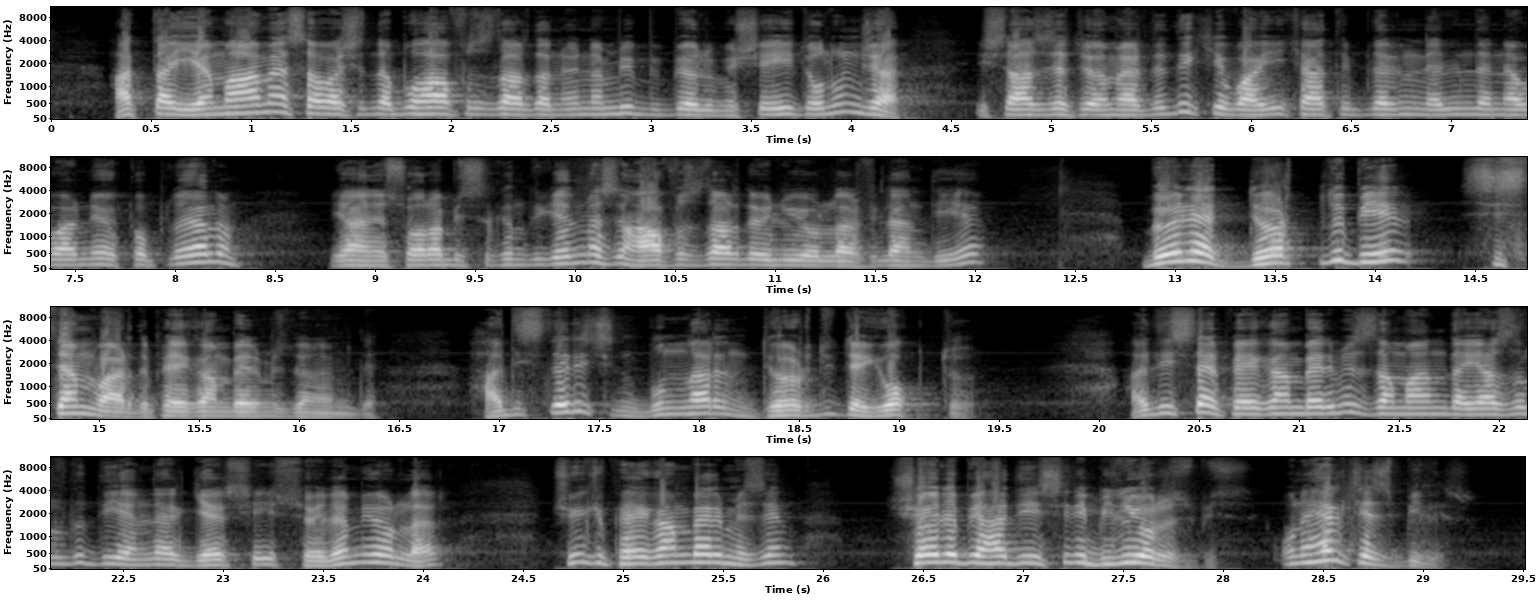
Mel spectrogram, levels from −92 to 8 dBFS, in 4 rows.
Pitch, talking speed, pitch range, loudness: 170 Hz, 130 wpm, 155-210 Hz, -18 LUFS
